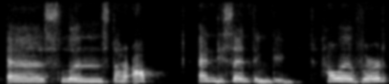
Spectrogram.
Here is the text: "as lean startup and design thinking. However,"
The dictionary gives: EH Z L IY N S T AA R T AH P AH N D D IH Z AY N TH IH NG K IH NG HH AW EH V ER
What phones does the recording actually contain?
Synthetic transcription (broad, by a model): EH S L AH N S T AA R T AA P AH N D D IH S AY N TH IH NG K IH NG HH AW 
